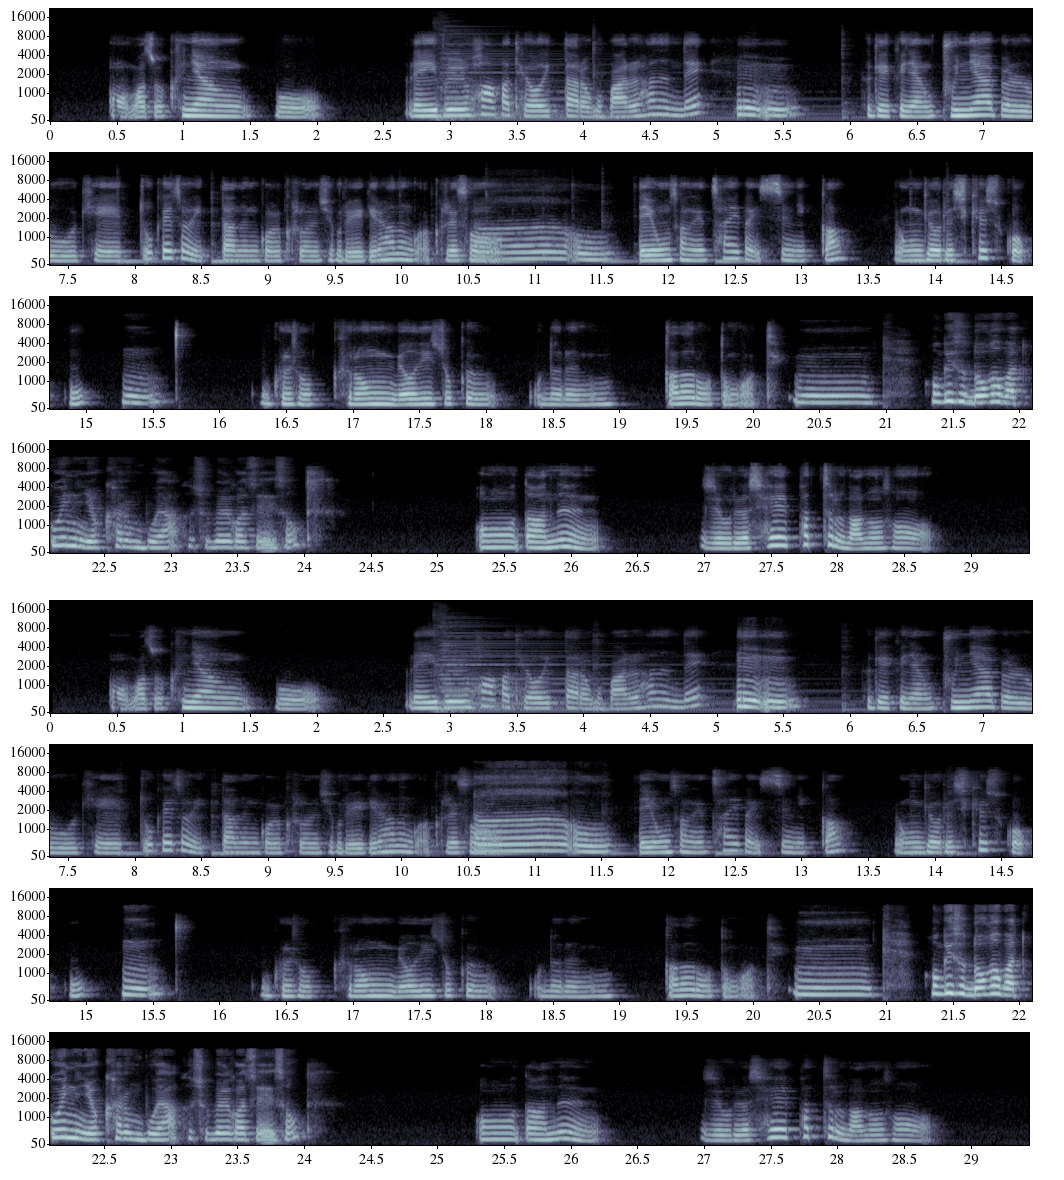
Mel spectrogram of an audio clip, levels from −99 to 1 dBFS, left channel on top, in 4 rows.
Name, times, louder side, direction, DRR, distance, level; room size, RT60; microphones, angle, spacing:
voice 1, 0.4-2.0 2.7-4.9 6.1-10.8 11.8-13.3 13.7-15.0 16.3-18.1 18.4-19.0 19.3-20.2 25.3-26.2 27.0-28.7, left 3 dB, 55° left, 0.5 m, -29 dB
Strum, 2.8-9.1, equal, 15° right, 3.2 m, -50 dB
sound 1, 3.3-3.8 4.1-4.5 5.9-6.1 7.9-12.9 13.8-14.2, left 3 dB, 80° left, 1.9 m, -48 dB
voice 2, 5.1-5.6 10.5-11.6 15.3-15.6 20.3-24.0, right 2 dB, 50° right, 0.7 m, -27 dB
7.1 x 6.1 x 3.5 m
head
